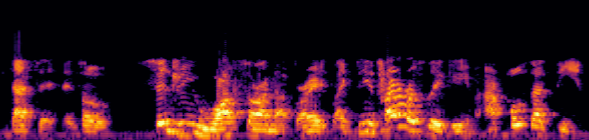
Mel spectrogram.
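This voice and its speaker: A man recapping a video game in loose, slangy talk, often stopping to correct himself. His pitch bounces around a lot as he tells the story. The audio is thin and phone-like. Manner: rambling, self-correcting, slangy. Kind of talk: casual spoken game recap. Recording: tinny phone-like sound.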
